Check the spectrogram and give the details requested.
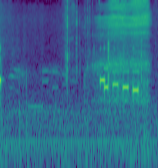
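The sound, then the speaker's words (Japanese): A string of short electronic keypad beeps as a phone number is dialed to book vaccination appointments, faint tones at first and then four or five louder, evenly spaced presses. “今日からですねえー、今日からというか今日あの私の年老いた父親と母親のワクチン接種の予約申し込みが始まったんですけど電話がつながりません”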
